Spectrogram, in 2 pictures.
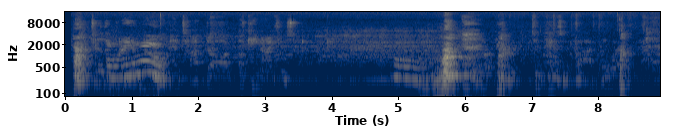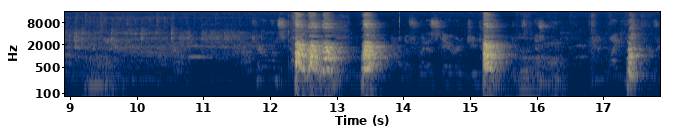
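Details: A pet dog barks at the television while a show about dogs plays. Television speech and sounds come first, then four loud, sharp barks arrive in the second half, spaced one to two seconds apart.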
